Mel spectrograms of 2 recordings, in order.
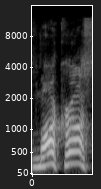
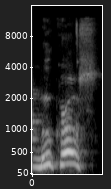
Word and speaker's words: Muckross: So it's pronounced Macross, not Mucros.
